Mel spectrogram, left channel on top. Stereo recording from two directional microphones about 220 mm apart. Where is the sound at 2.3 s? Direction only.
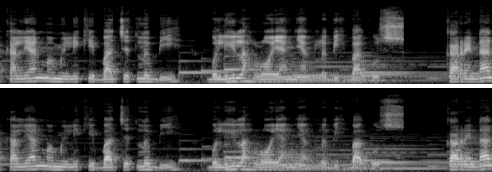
60° left (ahead or behind).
